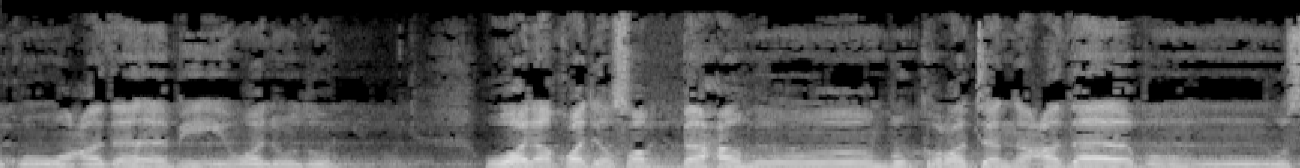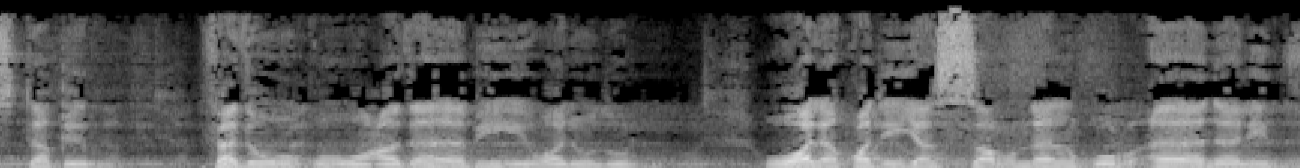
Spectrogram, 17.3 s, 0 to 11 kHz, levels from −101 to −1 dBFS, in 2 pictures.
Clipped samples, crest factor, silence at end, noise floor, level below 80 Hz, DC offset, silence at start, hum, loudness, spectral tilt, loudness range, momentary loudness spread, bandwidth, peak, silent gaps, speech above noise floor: under 0.1%; 18 dB; 0 s; -47 dBFS; -60 dBFS; under 0.1%; 0 s; none; -23 LUFS; -4 dB/octave; 4 LU; 9 LU; 11 kHz; -4 dBFS; none; 24 dB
